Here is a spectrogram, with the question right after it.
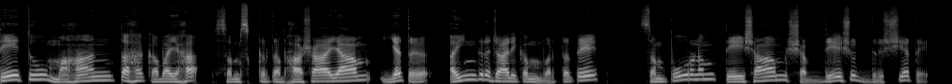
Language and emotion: Sanskrit, neutral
